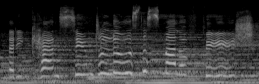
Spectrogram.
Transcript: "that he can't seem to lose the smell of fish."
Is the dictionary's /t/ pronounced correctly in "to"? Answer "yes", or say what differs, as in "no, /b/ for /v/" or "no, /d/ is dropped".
yes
